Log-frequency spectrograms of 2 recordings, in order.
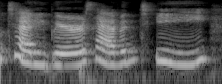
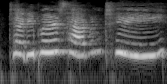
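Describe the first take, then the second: First: Said in the usual way. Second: High, cutesy squeal; cutesy delight. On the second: Real, not acted. Showing viewers teddy bears having tea, cutesy delight. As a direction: coo it high, delighted by the cuteness. Repeats it, cooing at the card.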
